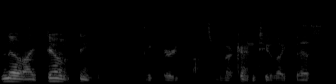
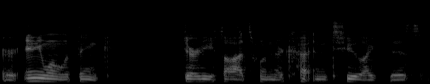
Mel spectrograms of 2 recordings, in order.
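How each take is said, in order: First: Lightly voiced flustered denial in a changed voice; hint of a defensive character; character's retort. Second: Said in the usual way. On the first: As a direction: brush it off in another voice. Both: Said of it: "Or says".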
